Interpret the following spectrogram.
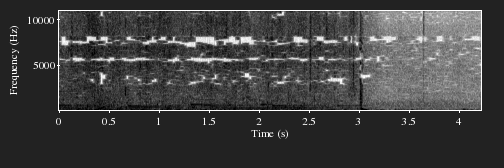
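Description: Steady rushing noise of a steaming hot-spring vent at the pool's edge under background music, ending about three seconds in with a sharp click, after which the sound drops much quieter.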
